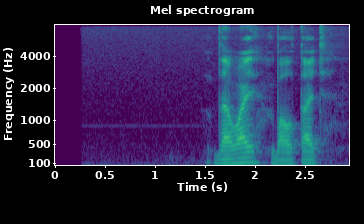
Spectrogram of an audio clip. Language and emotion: Russian, neutral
